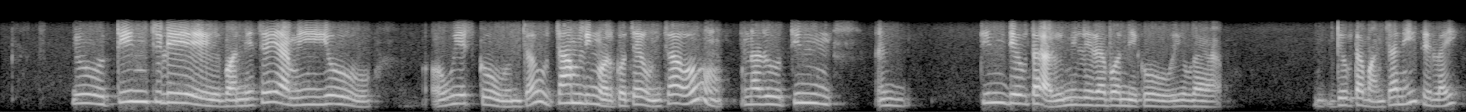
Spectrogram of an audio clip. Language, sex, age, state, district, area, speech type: Nepali, female, 30-45, West Bengal, Darjeeling, rural, conversation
